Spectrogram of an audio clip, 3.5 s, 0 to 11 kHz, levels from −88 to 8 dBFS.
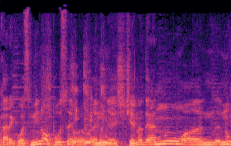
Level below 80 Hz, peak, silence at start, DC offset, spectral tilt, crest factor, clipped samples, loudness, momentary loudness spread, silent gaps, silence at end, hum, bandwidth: -34 dBFS; -2 dBFS; 0 s; under 0.1%; -7 dB/octave; 10 dB; under 0.1%; -13 LUFS; 3 LU; none; 0 s; none; 11 kHz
